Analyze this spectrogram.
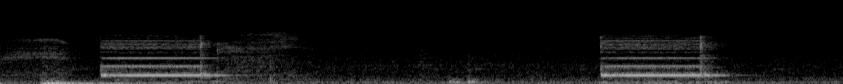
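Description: A phone plays short electronic tones.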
